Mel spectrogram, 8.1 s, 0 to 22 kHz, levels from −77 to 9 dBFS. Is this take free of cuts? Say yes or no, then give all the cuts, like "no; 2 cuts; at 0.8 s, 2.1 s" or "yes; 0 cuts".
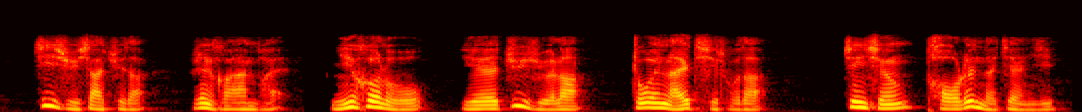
yes; 0 cuts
